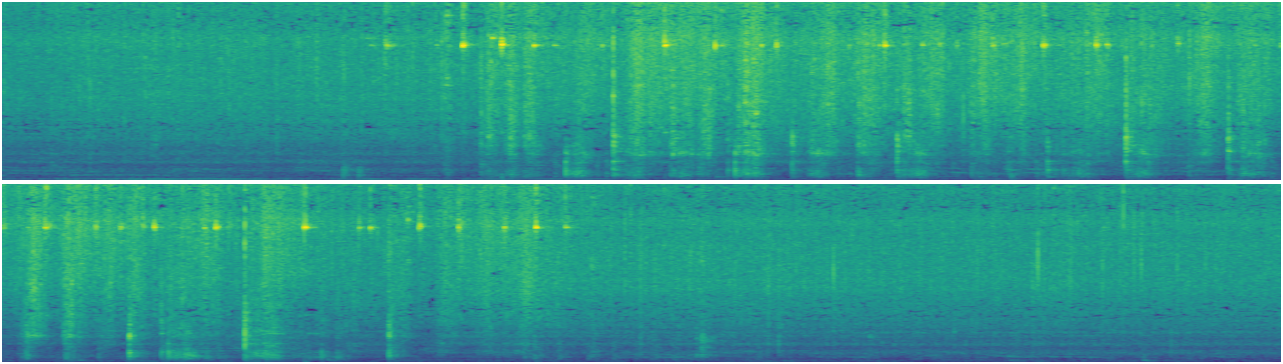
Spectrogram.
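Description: Onion-tomato masala with chili powder and rock salt sizzling in a clay pot as a wooden spatula stirs it. The spatula scrapes and knocks against the pot in quick strokes from a few seconds in until about two-thirds through, after which only the steady sizzle remains.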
